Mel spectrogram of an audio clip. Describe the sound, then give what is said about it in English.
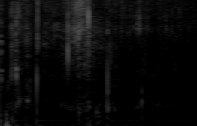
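A pet named Webby licking the creases of her legs: a quick run of wet, smacking licks and slurps with small crunchy clicks, fairly soft, with no talking. “How Webby licks her creases in her legs. Like, and it's so loud.”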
